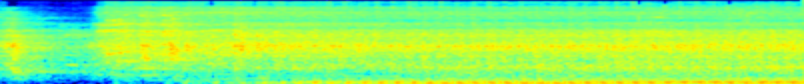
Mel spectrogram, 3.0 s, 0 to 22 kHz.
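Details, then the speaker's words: Yamaha MT-15 motorcycle after replacing a loose, seized piston (connecting rod undamaged) that had caused bad ticking: quick crank, fires and settles to a steady even idle thump about three a second, no knock or rattle — normal idle after repair. "আমরা piston লাগাই দিলাম, এরপরে fitting করার পর কি অবস্থা, কি sound আসছে দেখেন,"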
